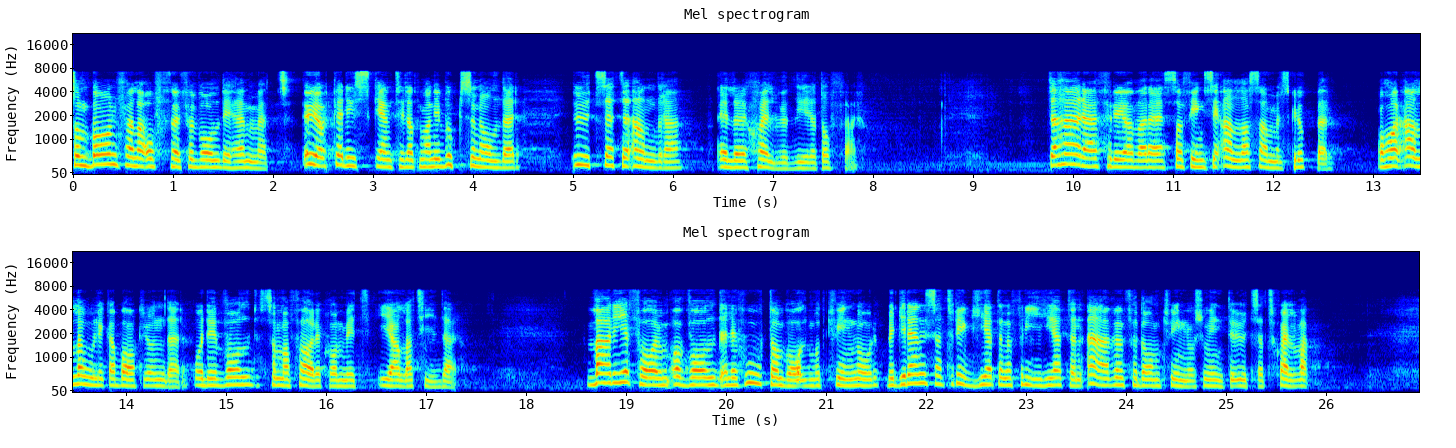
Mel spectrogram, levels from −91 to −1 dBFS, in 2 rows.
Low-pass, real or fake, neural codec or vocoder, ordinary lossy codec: 7.2 kHz; fake; codec, 44.1 kHz, 2.6 kbps, SNAC; none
